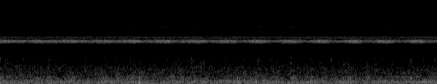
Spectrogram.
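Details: At Lake Arrowhead, California, crickets keep up a constant shrill ringing note, steady in pitch and loudness, above a muffled low hum.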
